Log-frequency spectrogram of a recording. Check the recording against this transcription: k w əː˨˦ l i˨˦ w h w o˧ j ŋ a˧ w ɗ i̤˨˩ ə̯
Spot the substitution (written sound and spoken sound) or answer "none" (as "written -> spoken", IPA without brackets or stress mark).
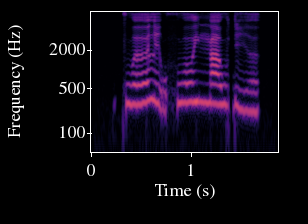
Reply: i˨˦ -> ḭ˧˨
